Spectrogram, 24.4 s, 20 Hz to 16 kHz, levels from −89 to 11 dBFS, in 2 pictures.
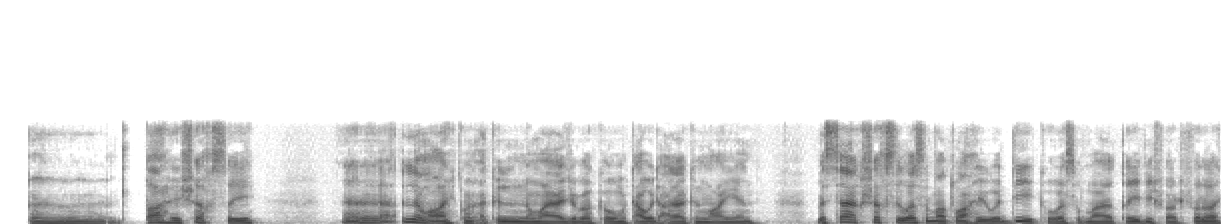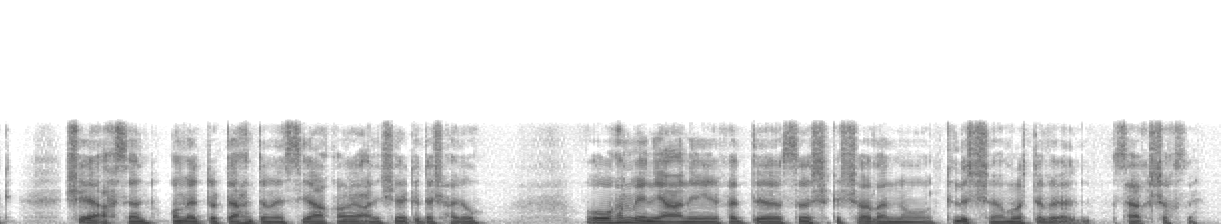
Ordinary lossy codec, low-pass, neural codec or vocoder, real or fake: MP3, 96 kbps; 7.2 kHz; codec, 16 kHz, 4 kbps, FunCodec, trained on Chinese and English, 50 frames a second; fake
